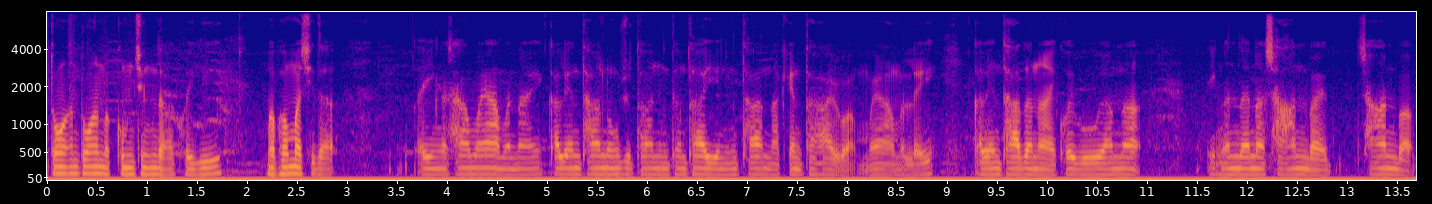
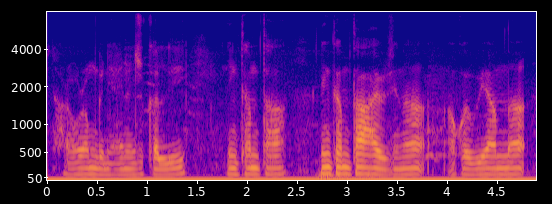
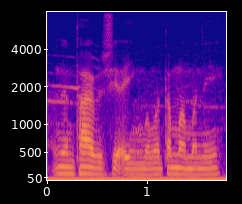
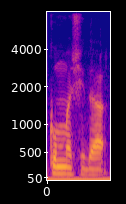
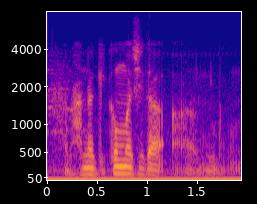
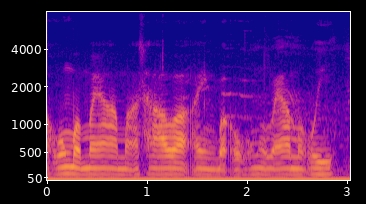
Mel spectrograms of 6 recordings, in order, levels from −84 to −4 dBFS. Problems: background conversations at intervals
